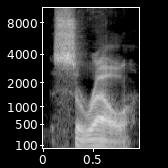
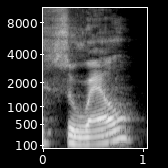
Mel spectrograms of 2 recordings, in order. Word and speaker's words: Sorel: my product, my brand, Sorel, S-O-R, one single R-E-L, is called that because I have a speech impediment and I can't pronounce the letter R. So for me, trying to say Sorrel is like trying to say rural or terroir. It's an awful word.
